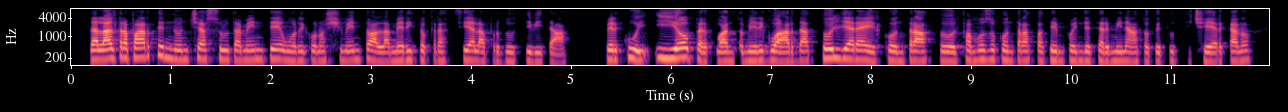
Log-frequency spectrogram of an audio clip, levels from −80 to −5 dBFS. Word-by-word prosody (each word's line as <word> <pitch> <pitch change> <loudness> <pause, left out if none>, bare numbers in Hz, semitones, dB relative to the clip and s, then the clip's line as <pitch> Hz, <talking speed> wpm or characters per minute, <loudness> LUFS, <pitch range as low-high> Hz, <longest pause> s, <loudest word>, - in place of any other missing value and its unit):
Dall'altra 190 +3 +7
parte, 215 +3 +5
non 185 -4 -5
c'è 185 +2 -5
assolutamente 185 0 -2
un 170 -2 -3
riconoscimento 170 +2 -4
alla 155 -2 +3
meritocrazia 165 +1 -4
e - - +4
alla 160 -2 +1
produttività, 155 -4 -6 0.3
per 180 -1 -1
cui, 185 -4 0
io 210 +1 +3
per 155 -7 -2
quanto 160 +1 +1
mi 165 0 -3
riguarda, 165 0 +3
toglierei 195 -2 +3
il 155 - -7
contratto 165 0 +1
il 155 - -2
famoso 180 +2 -4
contratto 170 -1 -3
a - - -4
tempo 170 0 -5
indeterminato, 160 -1 -3
che 155 - -7
tutti 165 -1 -17
cercano, 160 +3 -2
170 Hz, 155 wpm, -23 LUFS, 160-180 Hz, 0.3 s, Dall'altra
